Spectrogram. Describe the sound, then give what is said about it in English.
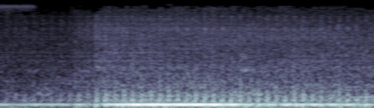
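A quad bike carrying a passenger into a settlement drives along, a steady low engine drone holding an even pitch with some faint rattle, moderate and unbroken throughout. “travels on the back of a quad bike into the settlement”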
